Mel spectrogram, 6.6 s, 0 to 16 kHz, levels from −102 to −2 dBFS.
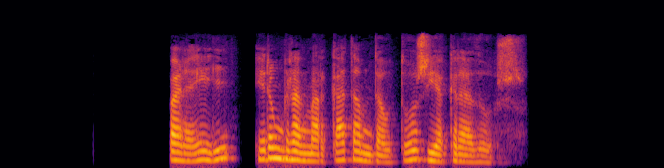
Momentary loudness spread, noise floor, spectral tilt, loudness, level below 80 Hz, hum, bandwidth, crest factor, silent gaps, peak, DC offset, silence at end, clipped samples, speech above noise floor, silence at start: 11 LU; under -90 dBFS; -5.5 dB/octave; -23 LUFS; -66 dBFS; none; 7.8 kHz; 20 dB; 2.43-2.56 s; -6 dBFS; under 0.1%; 1.45 s; under 0.1%; over 67 dB; 1.7 s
